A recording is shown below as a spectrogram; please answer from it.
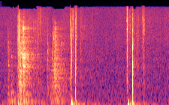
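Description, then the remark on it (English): Several sharp knocks on the front door of a two-story house where a package is being left on the doorstep, about five or six, in two loose groups with a short pause between, fairly quiet, with no voices. “I'll just leave the package at the doorstep, knock a few times, and then leave.”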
